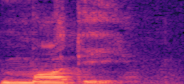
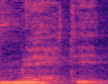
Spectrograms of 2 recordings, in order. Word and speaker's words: Mahdi: called mehti in pronunciation you guys call it mahdi but it is meti the guide the divine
